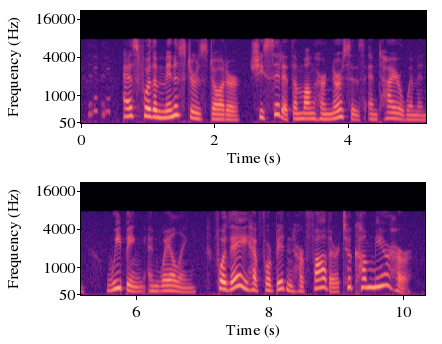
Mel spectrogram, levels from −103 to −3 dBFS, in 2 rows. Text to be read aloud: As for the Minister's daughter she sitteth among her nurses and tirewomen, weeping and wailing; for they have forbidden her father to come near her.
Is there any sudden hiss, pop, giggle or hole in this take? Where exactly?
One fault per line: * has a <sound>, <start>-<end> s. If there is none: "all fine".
* has a laugh, 0.1-0.4 s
